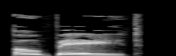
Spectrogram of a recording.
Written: obeyed

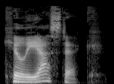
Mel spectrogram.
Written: chiliastic

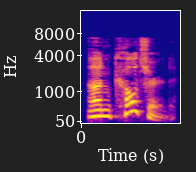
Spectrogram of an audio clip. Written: uncultured

